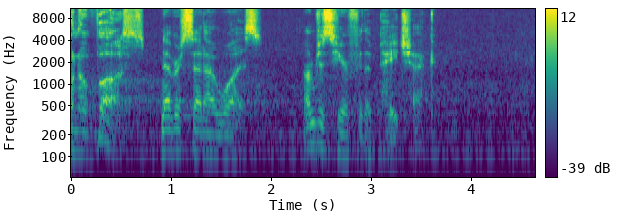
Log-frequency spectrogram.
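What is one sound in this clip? A young man answers calmly in a low voice.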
